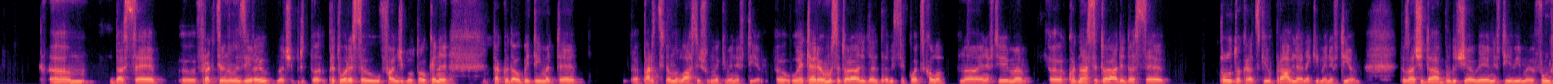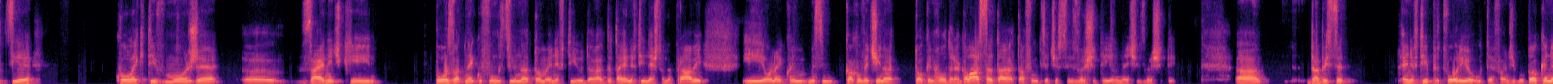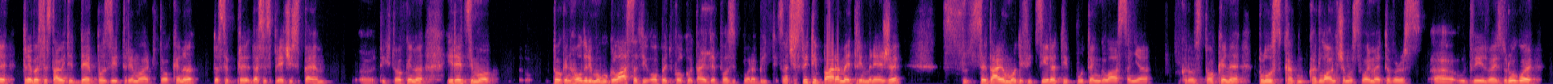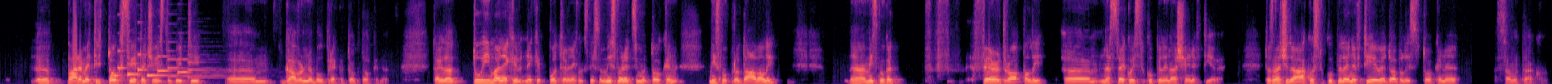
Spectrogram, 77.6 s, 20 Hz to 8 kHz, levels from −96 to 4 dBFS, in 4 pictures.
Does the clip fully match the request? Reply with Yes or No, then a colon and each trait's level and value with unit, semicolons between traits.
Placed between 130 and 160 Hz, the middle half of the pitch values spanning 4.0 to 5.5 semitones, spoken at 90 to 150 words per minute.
No: medium, 140 Hz; average, 4.7 semitones; fast, 160 wpm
